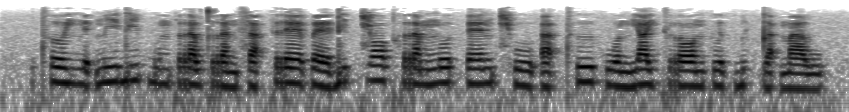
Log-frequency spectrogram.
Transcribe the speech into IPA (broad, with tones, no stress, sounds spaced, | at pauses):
tʰ ɤː˧ j ŋ e˨˩ ʔ m iː˦˥ d iː˦˥ p̚ b o˧ m p r a˧ w t r a˨˩ n s a˨˩ ʔ k r ɛː˧ p ɛː˨˩ d i˦˥ ʔ t͡ɕ ɔː˥˩ kʰ r a˧ m ŋ oː˦˥ t̚ ʔ ɛː˦˥ ŋ t͡ɕʰ uː˨˩ ʔ a˨˩ ʔ tʰ ɯː˥˩ k w o˨˩ n j a˥˩ j k r ɔː˧ n k l ɯ˨˩ k̚ b e˥˩ k̚ d a˨˩ ʔ m a˧ w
